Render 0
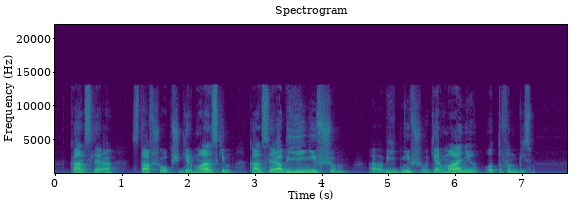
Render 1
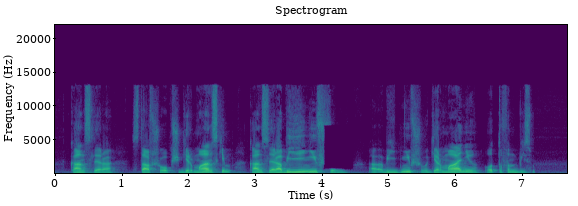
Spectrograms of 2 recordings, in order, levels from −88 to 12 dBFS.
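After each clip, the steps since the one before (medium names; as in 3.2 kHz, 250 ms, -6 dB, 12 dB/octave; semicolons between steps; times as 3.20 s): spectral selection erased 4.03–4.48 s, 620–7200 Hz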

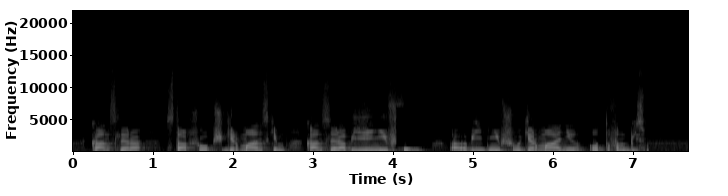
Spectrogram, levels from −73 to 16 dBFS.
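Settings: three-band isolator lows -16 dB, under 330 Hz, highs -19 dB, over 5 kHz; in parallel at -2 dB: peak limiter -11.5 dBFS, peak gain reduction 9.5 dB; on the sum: compression 5:1, threshold -27 dBFS, peak gain reduction 17 dB; trim -5 dB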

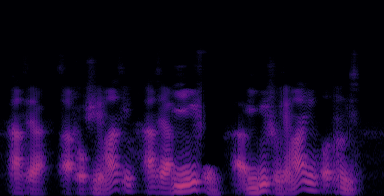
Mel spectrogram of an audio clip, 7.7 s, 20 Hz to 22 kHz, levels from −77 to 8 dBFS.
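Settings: spectral blur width 149 ms; trim +1 dB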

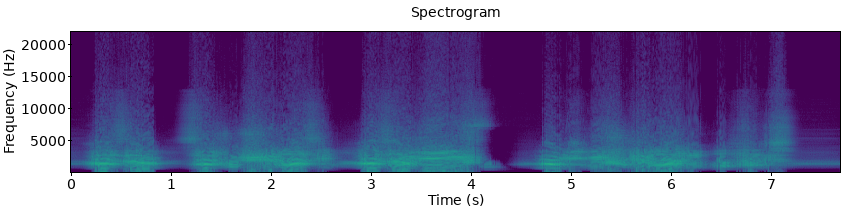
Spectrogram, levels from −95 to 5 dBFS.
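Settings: Chebyshev shaper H 3 -23 dB, 7 -29 dB, 8 -22 dB, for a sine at -21 dBFS; inverse Chebyshev high-pass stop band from 220 Hz, stop band 80 dB; slew-rate limiter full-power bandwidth 7.9 Hz; trim +13 dB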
